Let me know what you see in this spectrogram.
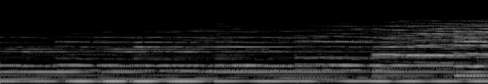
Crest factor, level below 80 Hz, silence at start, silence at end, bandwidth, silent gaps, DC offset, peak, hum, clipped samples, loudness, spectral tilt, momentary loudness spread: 16 dB; -76 dBFS; 0 s; 0 s; 9.6 kHz; none; under 0.1%; -18 dBFS; none; under 0.1%; -34 LUFS; -5 dB/octave; 8 LU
